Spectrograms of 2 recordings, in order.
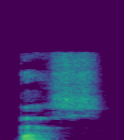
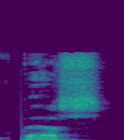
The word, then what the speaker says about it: Bess: “Bess,” she answered. “Bess; great; sounds like a sport. Not hard to say and rhymes with ‘bless’ and ‘yes’ and a lot of other words.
